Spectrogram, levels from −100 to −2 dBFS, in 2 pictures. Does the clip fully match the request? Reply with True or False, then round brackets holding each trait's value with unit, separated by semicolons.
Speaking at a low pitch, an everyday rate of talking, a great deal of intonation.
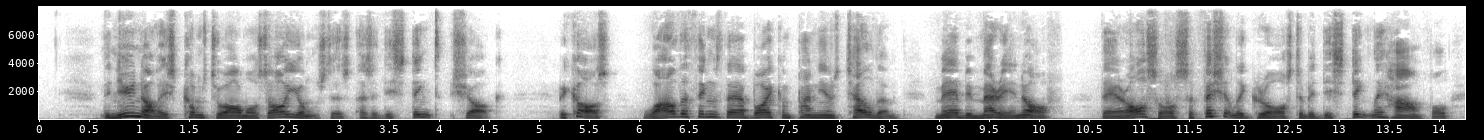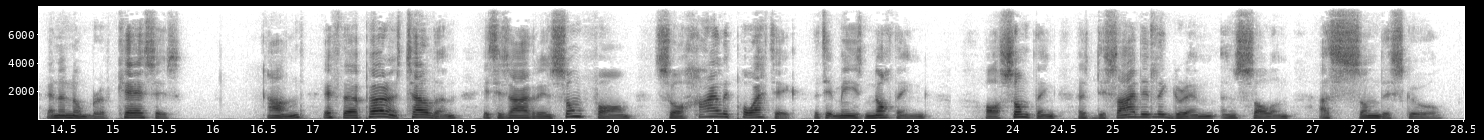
True (125 Hz; 145 wpm; 6.2 semitones)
